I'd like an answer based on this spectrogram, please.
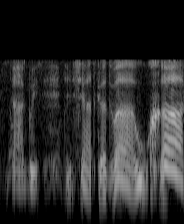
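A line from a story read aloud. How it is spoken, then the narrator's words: Excited anxious whisper. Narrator (Russian): шептал капитан с восторгом и тревогой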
